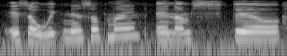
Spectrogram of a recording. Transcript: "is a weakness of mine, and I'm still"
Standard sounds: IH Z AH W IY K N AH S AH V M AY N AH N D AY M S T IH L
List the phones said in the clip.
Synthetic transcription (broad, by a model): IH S AH W IY K N AH S AH V M AY N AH N AY M S T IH L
